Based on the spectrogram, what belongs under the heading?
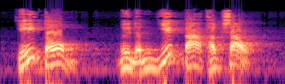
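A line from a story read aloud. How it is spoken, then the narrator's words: Shrill terrified scream. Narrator (Vietnamese): Ngọc Diệm Diêm Bà quá khiếp, hét lên lanh lảnh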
